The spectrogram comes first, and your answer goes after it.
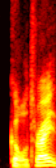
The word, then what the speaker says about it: Goldthwait: Goldthwait, is that how you say it? Thwait, yeah, Goldthwait.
